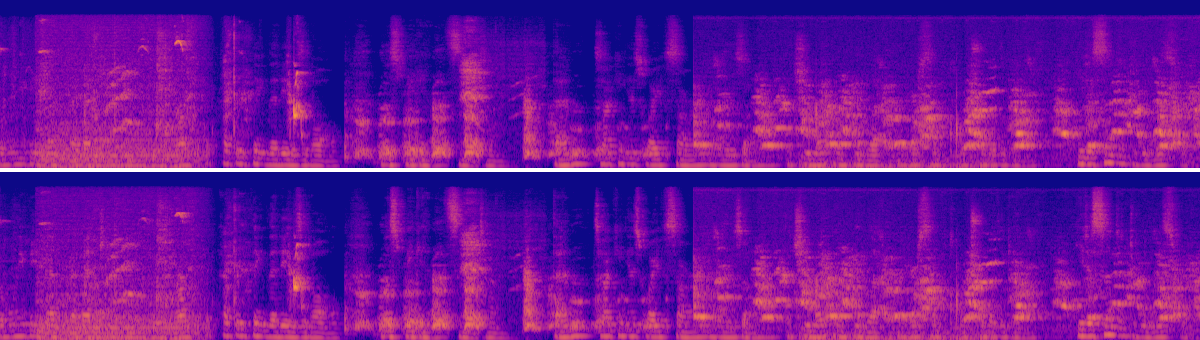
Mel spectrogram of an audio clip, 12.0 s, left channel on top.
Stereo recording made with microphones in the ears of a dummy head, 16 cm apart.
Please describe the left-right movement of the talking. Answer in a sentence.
In this clip you hear the talking stay in one place.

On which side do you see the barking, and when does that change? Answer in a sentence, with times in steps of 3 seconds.
In this clip you hear the barking on the left from 0 s, in the centre from 3 s and on the left from 9 s.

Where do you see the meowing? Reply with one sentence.
In this clip you hear the meowing on the left.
